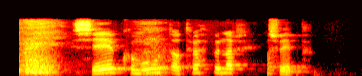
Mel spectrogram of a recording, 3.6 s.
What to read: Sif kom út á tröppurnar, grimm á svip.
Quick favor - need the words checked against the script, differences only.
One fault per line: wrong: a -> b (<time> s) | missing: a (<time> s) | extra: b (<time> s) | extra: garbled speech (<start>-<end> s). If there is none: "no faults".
missing: grimm (2.4 s)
